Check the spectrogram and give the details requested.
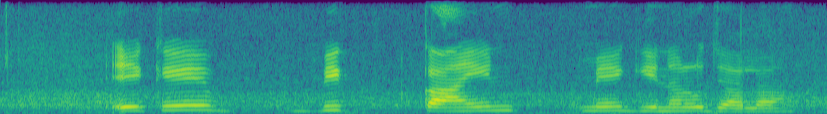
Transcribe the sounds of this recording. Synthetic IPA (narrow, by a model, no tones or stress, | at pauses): eːke | bɪk | kaːɪn | mẽɡɪnəld͡ʒaːlaː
